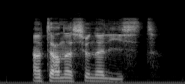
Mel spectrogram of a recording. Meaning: internationalism; internationalist
- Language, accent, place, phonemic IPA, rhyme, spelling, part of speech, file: French, France, Lyon, /ɛ̃.tɛʁ.na.sjɔ.na.list/, -ist, internationaliste, adjective, LL-Q150 (fra)-internationaliste.wav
